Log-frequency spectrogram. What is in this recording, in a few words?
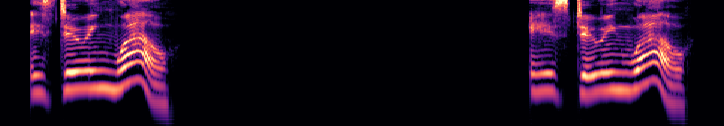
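(Name) is doing well, English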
